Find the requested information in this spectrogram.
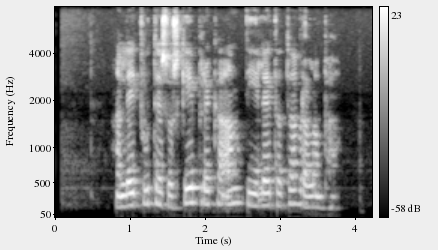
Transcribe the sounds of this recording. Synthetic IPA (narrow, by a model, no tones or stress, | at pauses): hanleːjt̪uːt̪ejns̬ɔscɪːpɾɛkaʔant̪iileːjt̪at̪ʰœvɾalampʰa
